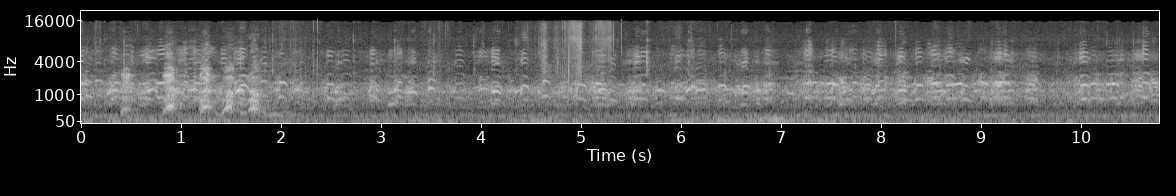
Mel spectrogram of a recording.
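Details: Thousands of geese gathered on a pond, honking constantly; a few louder, clearer honks stand out early, then a thick, unbroken wall of overlapping calls continues.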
